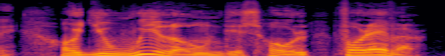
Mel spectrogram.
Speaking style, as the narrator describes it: he said harshly

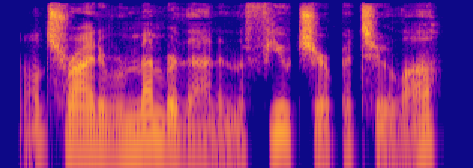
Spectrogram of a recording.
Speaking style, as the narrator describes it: he said dryly

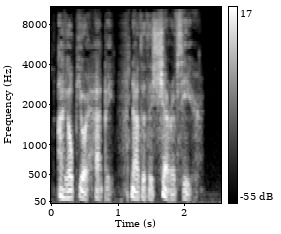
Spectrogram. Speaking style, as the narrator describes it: She spat out the words

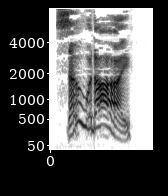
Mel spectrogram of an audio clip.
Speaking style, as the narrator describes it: cackled Calcifer

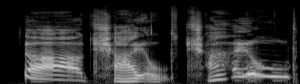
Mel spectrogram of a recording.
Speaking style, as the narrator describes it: said Calanthe with a moan

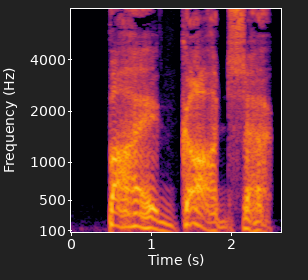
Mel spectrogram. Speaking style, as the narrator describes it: boomed King

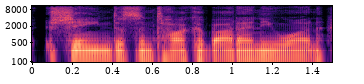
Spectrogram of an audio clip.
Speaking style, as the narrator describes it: Avery says quickly, with a conspiratorial smile

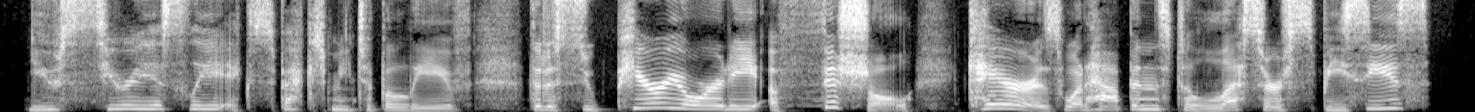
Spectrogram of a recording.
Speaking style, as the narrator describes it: I spat the words, perhaps too fervently

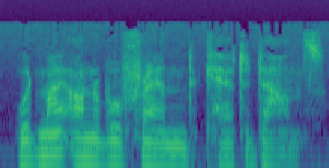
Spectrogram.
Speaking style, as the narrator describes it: she said quietly

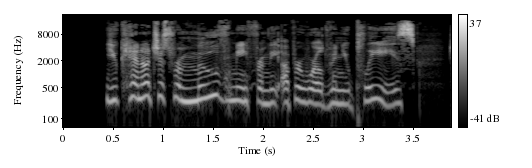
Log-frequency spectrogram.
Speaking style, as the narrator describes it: she shouted at him

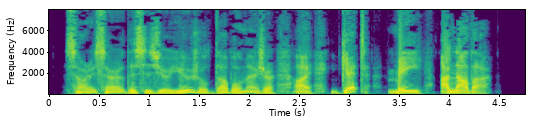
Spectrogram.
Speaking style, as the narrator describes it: he snapped

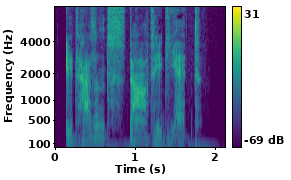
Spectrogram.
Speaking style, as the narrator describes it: hissed the dean

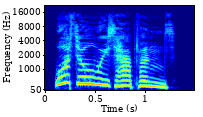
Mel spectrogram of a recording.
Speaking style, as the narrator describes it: she asked urgently

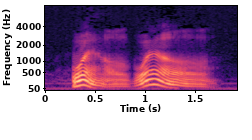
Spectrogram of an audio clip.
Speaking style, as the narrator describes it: Lando murmured

